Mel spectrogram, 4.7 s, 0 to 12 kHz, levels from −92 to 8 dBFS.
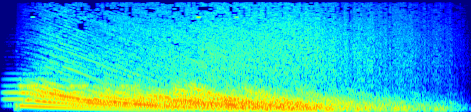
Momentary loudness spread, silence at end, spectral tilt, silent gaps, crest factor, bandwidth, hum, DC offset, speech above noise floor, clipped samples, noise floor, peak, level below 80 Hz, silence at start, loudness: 16 LU; 0.25 s; -7 dB/octave; none; 16 dB; 11.5 kHz; none; under 0.1%; 23 dB; under 0.1%; -40 dBFS; -4 dBFS; -40 dBFS; 0.05 s; -19 LUFS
